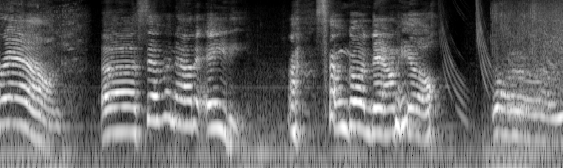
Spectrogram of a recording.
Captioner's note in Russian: смеётся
